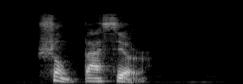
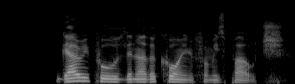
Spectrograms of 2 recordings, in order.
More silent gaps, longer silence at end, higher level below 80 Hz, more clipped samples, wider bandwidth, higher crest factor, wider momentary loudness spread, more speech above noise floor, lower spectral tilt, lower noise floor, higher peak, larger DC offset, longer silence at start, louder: neither; first, 1 s vs 0.1 s; about the same, -66 dBFS vs -70 dBFS; neither; second, 11.5 kHz vs 13 kHz; about the same, 20 dB vs 22 dB; first, 13 LU vs 10 LU; about the same, 47 dB vs 48 dB; second, -4.5 dB/octave vs -6 dB/octave; second, -69 dBFS vs -80 dBFS; first, -6 dBFS vs -12 dBFS; neither; second, 0.4 s vs 0.55 s; first, -22 LUFS vs -33 LUFS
